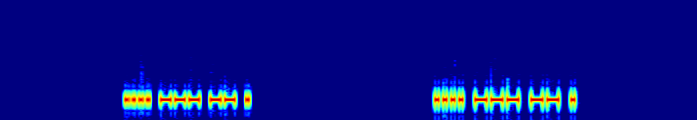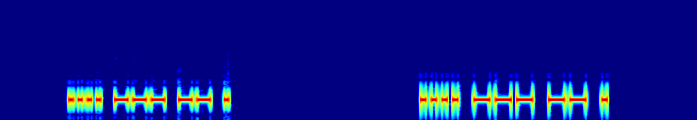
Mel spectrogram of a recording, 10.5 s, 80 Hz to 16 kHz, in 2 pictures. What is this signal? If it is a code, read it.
Morse code, heard as a keyed tone, about 40 wpm, 700 Hz. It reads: HOME HOME HOME HOME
